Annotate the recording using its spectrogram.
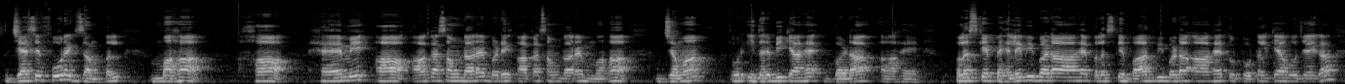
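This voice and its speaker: A man's voice: a little high, fairly even intonation, measured pace, bright, forceful tone. A man with a Hindi accent teaching a grammar lesson, asking the viewers questions and answering them himself. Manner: repetitive question-and-answer explaining, addresses viewers as friends.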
